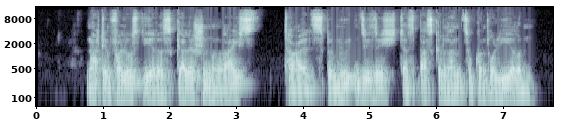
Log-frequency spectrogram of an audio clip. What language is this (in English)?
German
